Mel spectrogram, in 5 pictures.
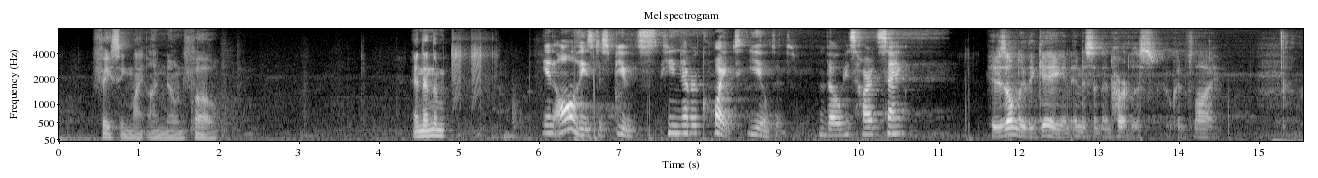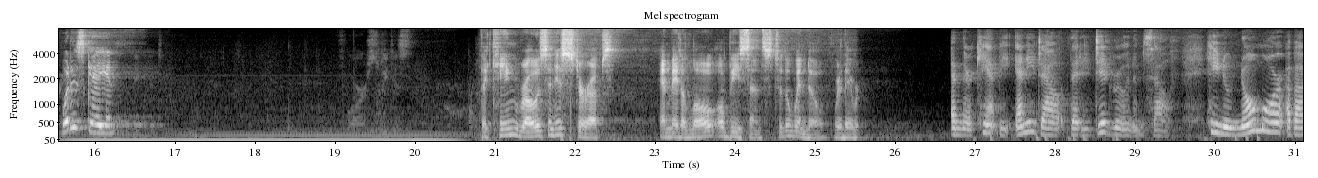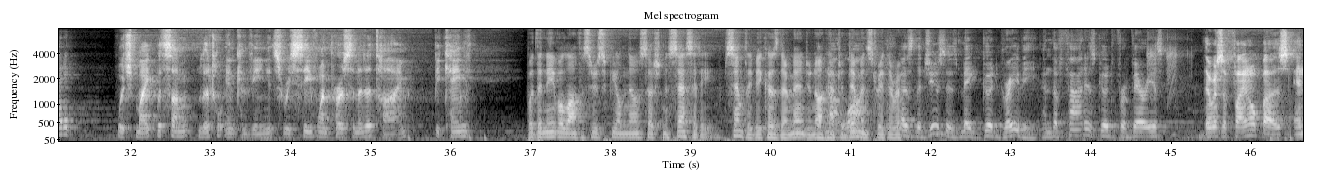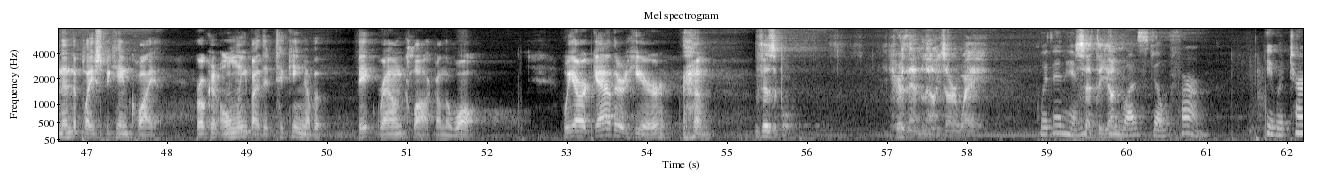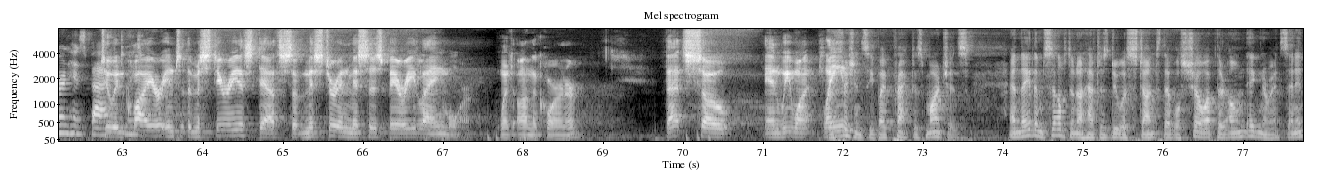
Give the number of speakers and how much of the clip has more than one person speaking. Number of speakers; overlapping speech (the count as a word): ten, about 6%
